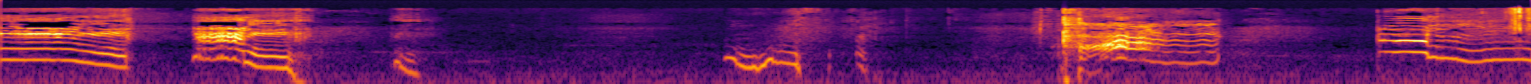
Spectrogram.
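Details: Tame fox Alice, said to have just taken three chickens and buried them, lets out creaky, descending whines in spaced bursts, some harsher and more rasping, with quieter gaps between.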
